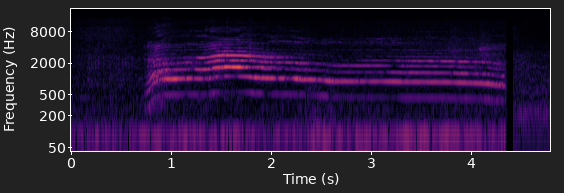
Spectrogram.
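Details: Kitten giving one long, drawn-out harmonic meow that rises quickly, then holds steady and slowly falls for about three seconds, over a low rumbling background hum.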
